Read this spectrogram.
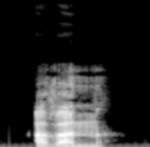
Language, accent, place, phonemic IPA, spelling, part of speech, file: French, France, Lyon, /a.van/, havane, noun, LL-Q150 (fra)-havane.wav
- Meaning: Havana cigar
